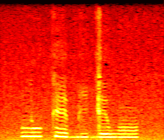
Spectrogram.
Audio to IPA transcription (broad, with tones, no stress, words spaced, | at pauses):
lu˦ ke˦˨ bi˧ɡe˧wɔ̃˧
